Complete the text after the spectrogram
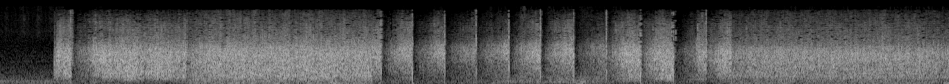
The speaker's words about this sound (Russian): На заседание в качестве почетной гости пригласили жену президента Украины Елену Зеленскую. Ей аплодировали стоя.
